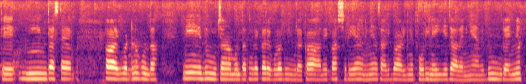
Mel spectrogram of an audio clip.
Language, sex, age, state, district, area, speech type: Dogri, female, 45-60, Jammu and Kashmir, Reasi, rural, spontaneous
